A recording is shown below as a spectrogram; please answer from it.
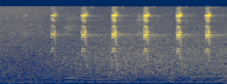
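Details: Douglas squirrel, also known as Chickaree or Pine Squirrel, of the Pacific Northwest: six sharp, high, clicky chips spaced evenly about a third of a second apart over quiet background hiss.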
